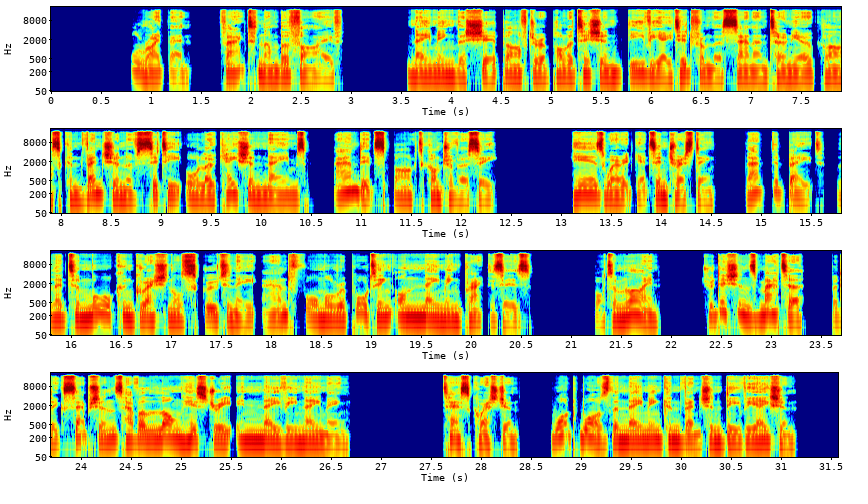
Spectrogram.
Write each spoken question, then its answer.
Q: What was the naming convention deviation?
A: Correct answer. It was named after a politician.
